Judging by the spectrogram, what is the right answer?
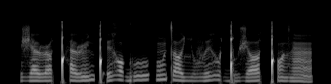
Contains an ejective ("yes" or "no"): yes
